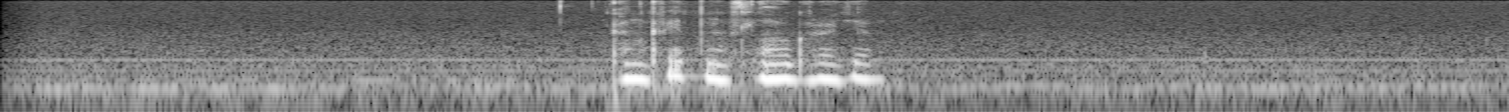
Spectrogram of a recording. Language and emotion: Russian, neutral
